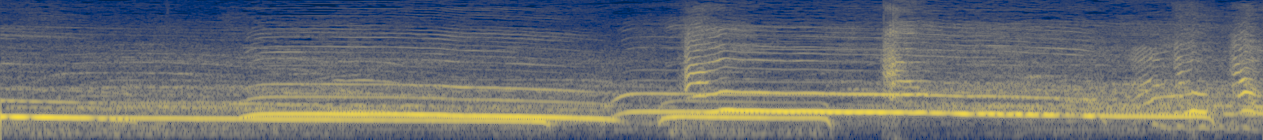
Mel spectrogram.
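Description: Two men's voices howling long, drawn-out notes through handheld microphones, often overlapping. Each note is held for a second or two and sags slightly in pitch before breaking off.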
